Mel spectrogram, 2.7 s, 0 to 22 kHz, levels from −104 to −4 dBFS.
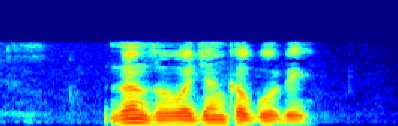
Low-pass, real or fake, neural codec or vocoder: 5.4 kHz; real; none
